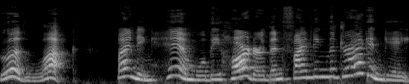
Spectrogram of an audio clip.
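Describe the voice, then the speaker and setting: A woman performs a put-on character voice. It sits high in pitch with very wide swings. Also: moderate pace. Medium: read story.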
